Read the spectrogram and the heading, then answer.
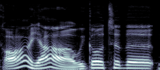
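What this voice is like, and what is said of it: Put-on German accent. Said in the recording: “German tourists in New York that are like ... I'm doing an accent”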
